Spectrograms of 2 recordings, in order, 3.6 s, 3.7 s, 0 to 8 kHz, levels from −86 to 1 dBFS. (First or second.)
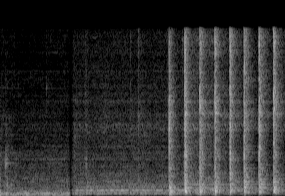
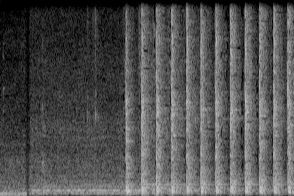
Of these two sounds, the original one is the second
